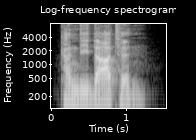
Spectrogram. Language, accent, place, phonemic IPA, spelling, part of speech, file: German, Germany, Berlin, /kandiˈdaːtɪn/, Kandidatin, noun, De-Kandidatin.ogg
- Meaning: female candidate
